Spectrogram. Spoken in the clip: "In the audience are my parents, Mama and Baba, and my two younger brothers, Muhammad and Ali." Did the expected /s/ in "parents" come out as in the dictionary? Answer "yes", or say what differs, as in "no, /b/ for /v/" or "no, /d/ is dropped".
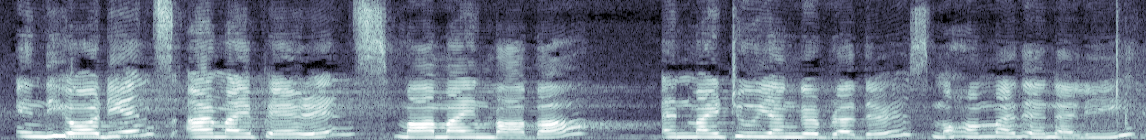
yes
